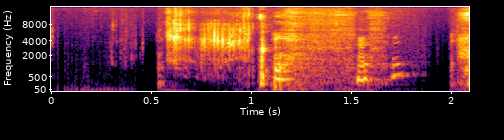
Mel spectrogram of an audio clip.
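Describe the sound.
Biting into food: a few crisp crunching bursts, separated by short pauses and followed by chewing-like crackles, with no talk.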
